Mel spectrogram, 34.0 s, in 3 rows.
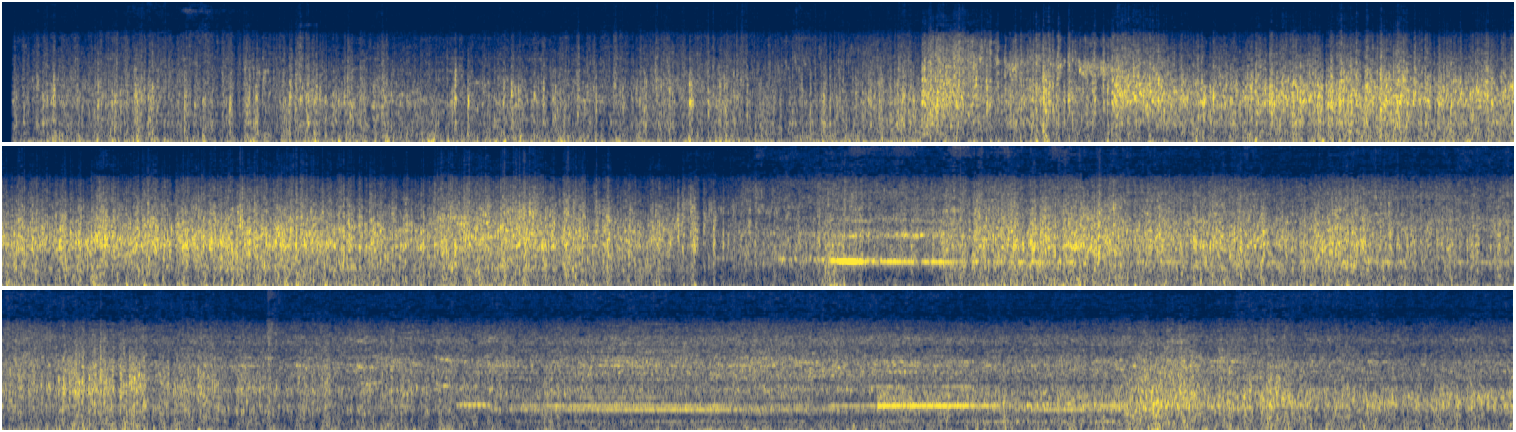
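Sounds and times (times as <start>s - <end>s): train wheels rumbling on rail: 0.0s - 34.0s
wind rushing: 0.1s - 34.0s
train horn: 16.7s - 34.0s.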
